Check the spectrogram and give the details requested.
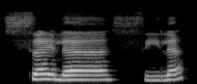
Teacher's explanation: सीन में सीटी वाली आवाज होती है · سین میں سیٹی والی آواز ہوتی ہے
